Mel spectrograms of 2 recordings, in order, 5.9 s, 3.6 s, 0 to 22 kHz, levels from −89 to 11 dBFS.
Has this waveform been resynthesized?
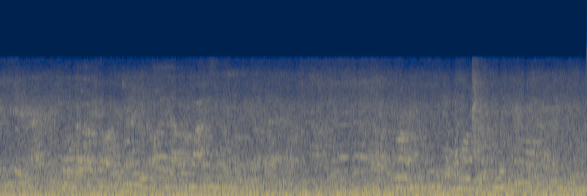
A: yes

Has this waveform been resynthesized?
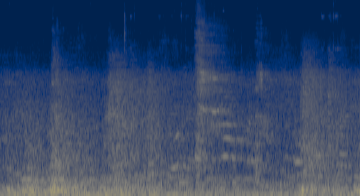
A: no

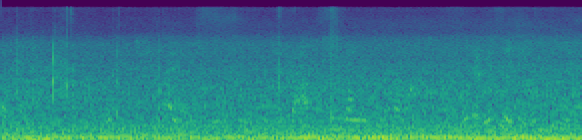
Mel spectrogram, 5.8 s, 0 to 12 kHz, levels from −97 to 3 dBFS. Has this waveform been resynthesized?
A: yes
